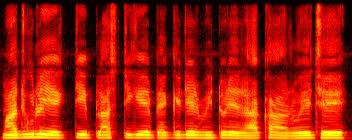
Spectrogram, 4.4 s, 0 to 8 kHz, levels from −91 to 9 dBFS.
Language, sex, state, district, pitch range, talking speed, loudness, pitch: Bengali, male, West Bengal, Cooch Behar, 150-165 Hz, 95 wpm, -18 LUFS, 160 Hz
